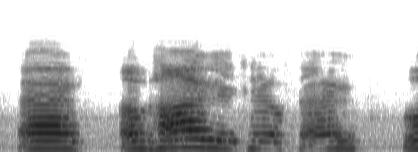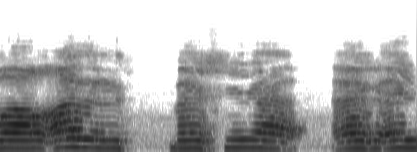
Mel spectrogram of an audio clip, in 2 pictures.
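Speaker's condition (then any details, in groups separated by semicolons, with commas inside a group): Speech impairment after birth surgery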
